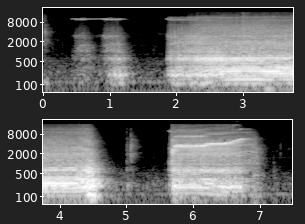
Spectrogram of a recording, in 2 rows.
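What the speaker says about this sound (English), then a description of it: "This is 2100 RPM." A Milwaukee drill with a quick-change chuck runs at 2100 RPM, a steady loud whir lasting a few seconds, with shorter bursts of running before and after.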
